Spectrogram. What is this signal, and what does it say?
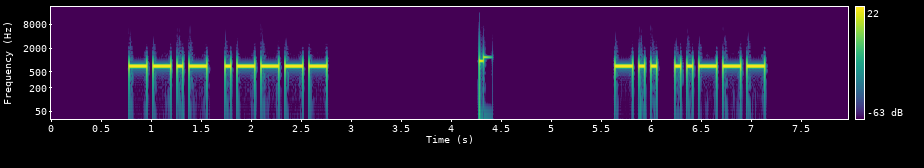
Morse code, heard as a keyed tone, about 20 wpm, 700 Hz. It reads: Q1 D2
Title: Single-Letter Single-Number 20wpm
